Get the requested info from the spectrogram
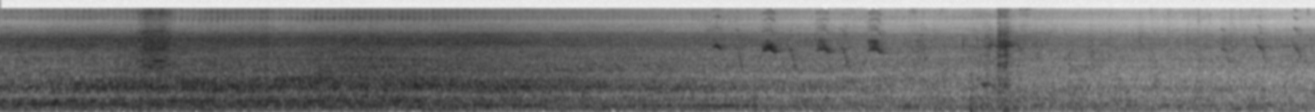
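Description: Electric-hauled express train with LHB coaches rolling in along the platform. The rumble of wheels on rail is loudest in the first few seconds and fades as the coaches pass. A few short high squeaks come about two-thirds of the way through.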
